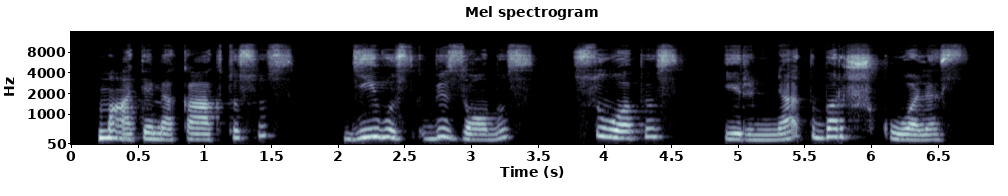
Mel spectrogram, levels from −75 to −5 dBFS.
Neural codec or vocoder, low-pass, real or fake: none; 10.8 kHz; real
